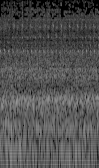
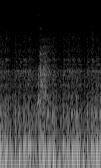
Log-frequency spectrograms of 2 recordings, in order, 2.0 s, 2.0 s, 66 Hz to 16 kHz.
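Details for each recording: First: 2010 BMW 535i xDrive wagon (E61), auction car with prior improper repairs, fuel pressure on spec: steady even idle with smooth continuous hiss, no knocks or misses; engine running decently though still slightly rough at times. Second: 2010 BMW 535i xDrive wagon (E61), about 3 gallons of fuel added; long steady cranking at about two beats a second without firing, fuel rail pressure about half of spec but climbing. Weak high pressure fuel pump suspected.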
